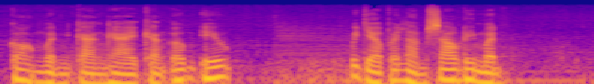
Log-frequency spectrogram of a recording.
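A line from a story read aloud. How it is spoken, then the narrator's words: Tired sighing voice. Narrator (Vietnamese): Giọng mẹ đã thấm mệt, thở dài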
